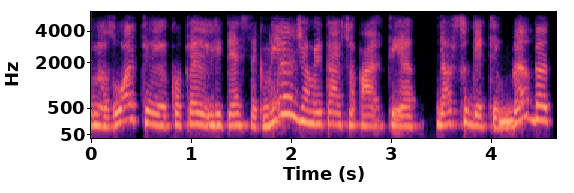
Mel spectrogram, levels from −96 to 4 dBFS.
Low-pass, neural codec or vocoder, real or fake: 5.4 kHz; codec, 44.1 kHz, 3.4 kbps, Pupu-Codec; fake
